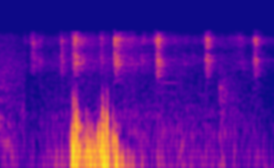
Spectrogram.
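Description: Bin lids being banged together, opening with a loud clattering flurry and followed by three or four sharper single knocks at fairly even intervals, with no voices.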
